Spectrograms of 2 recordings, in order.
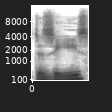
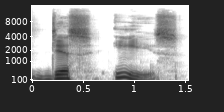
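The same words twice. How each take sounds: First: The word is said smoothly as one unit. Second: The word is split into two separate parts. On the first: A pathological process. "the way we all do" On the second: A state of not being at ease. "you can hyphenate it and say"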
